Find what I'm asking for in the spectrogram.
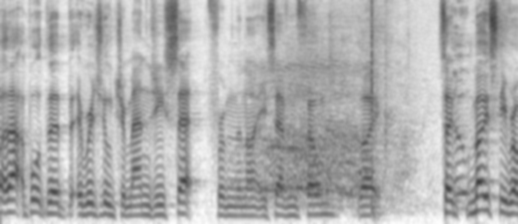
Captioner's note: audience oohs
